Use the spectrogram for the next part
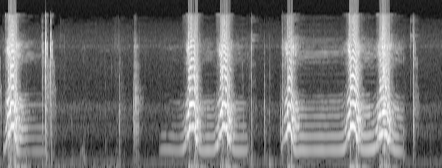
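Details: A dog gives a fairly quiet series of baying howl-barks, each a sharp yelping rise that fades into a short moaning tone, repeated in quick pairs, with faint clicks in the background.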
